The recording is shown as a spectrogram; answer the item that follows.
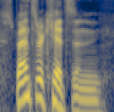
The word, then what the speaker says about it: Spencer Kitson: So, Spencer Kitson, am I pronouncing that correctly?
